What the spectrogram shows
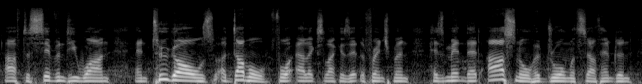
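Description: Mellow-voiced man reading match scores. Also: a little high, fairly even intonation. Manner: measured, announcer-like delivery. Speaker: radio sports co-presenter. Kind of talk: reading sports results.

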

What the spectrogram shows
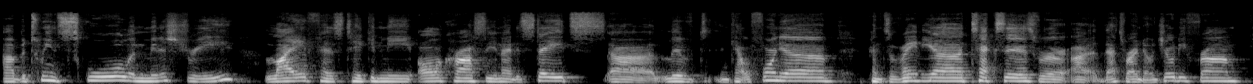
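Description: A man's voice: fairly high pitch, measured pace. A man from Canada chatting as a podcast guest, friendly and chuckling, with lots of ums and uhs. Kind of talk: casual chat.

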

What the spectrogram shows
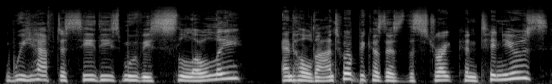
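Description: A woman's voice: medium pitch, moderate pace, dark tone, no echo, studio quality. A woman co-hosting on radio in casual chat. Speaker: radio co-host.

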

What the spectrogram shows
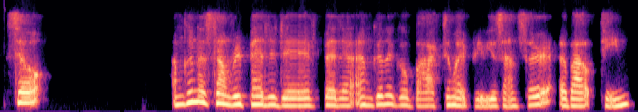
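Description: A woman speaks casually as a podcast guest with a hoarse, raspy voice. It crackles with gravelly fry, and she talks informally in short starts. The close, dry recording sounds slightly dull. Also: a little high, moderate pace, a little mellow, no echo. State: hoarse, losing her voice while unwell. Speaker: podcast guest, venture capital professional. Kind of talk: casual interview conversation. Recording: dull, lo-fi audio.

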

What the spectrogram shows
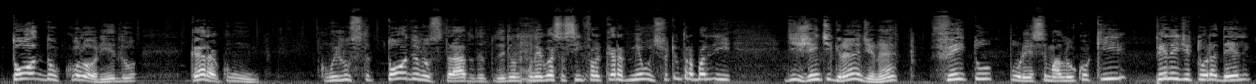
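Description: A man hosting a podcast in relaxed conversation, often trailing off quietly at the ends of phrases. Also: high voice, slightly rough, no room sound. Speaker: podcast host. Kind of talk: casual podcast chat.

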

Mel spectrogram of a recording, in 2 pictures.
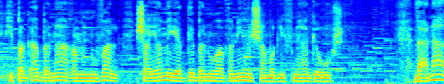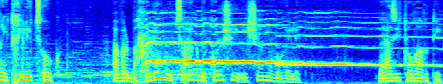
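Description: A man's voice: mid-range voice, huge pitch swings, loud music behind the voice. An actor narrating in the first person as a resourceful boy hiding alone in ruins, in a reflective radio drama monologue that plans step by step. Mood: brooding, planning. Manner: reflective inner monologue, planning aloud.

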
